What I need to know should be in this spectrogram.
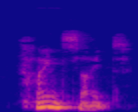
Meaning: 1. Realization or understanding of the significance and nature of events after they have occurred 2. The rear sight of a firearm
- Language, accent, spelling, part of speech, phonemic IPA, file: English, Southern England, hindsight, noun, /ˈhaɪn(d)saɪt/, LL-Q1860 (eng)-hindsight.wav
